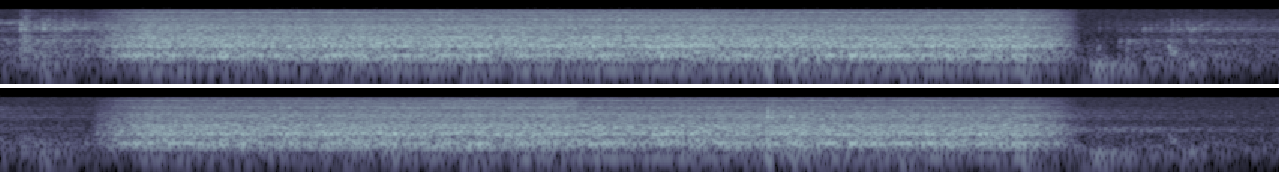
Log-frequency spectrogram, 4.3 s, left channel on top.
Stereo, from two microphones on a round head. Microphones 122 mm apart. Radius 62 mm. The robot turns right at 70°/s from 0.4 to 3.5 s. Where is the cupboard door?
No cupboard door in this recording.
